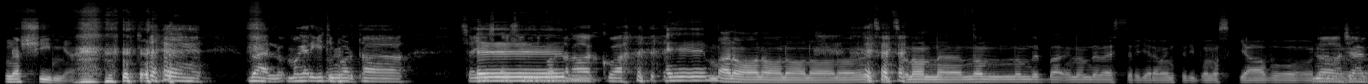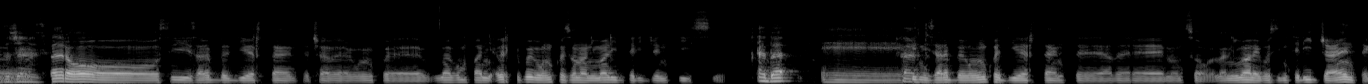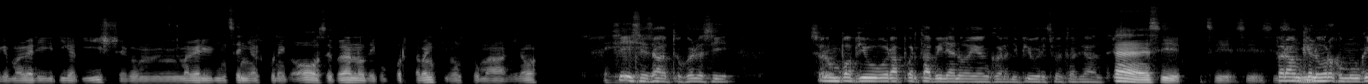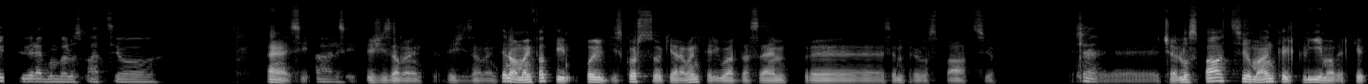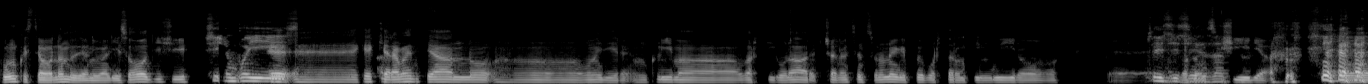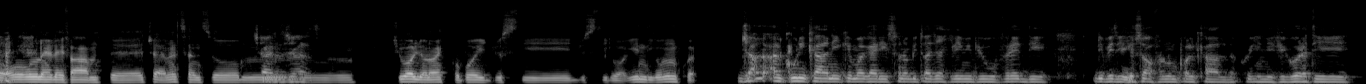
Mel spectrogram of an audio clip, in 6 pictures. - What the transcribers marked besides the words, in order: chuckle; laugh; chuckle; tapping; unintelligible speech; other background noise; drawn out: "sempre"; "cioè" said as "ceh"; unintelligible speech; laugh; chuckle
- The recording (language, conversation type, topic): Italian, unstructured, Ti piacerebbe avere un animale esotico? Perché sì o perché no?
